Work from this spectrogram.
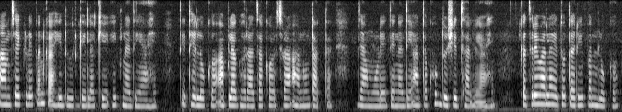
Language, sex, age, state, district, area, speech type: Marathi, female, 18-30, Maharashtra, Nagpur, urban, spontaneous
